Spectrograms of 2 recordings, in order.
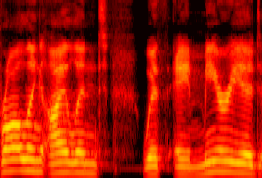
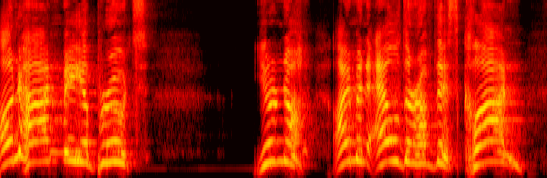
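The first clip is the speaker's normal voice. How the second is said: put-on very high, indignant, furious old man voice; 13 semitones higher, 4 dB louder than usual. Voicing a frail old elder whose wrist is caught: red-faced angry elder. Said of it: "he goes red-faced".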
